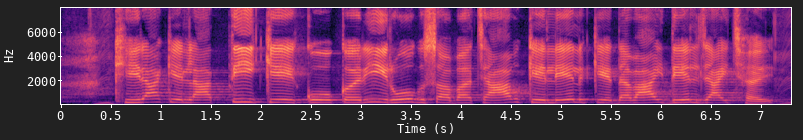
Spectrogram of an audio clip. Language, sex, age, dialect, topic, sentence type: Maithili, female, 18-24, Southern/Standard, agriculture, question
